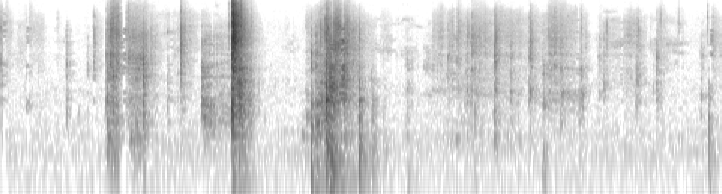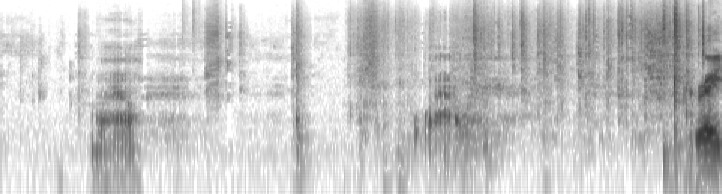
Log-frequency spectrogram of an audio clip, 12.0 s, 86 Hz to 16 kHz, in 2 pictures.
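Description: Plastic rustling and sharp clicks as gloved hands handle a sealed 1975 Topps cello pack in its plastic protective sleeve. The clicks are scattered at first and come thick and fast near the end.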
